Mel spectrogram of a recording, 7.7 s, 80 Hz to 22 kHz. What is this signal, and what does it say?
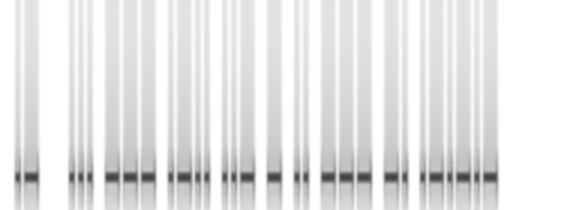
Morse code, heard as a keyed tone, about 20 wpm, 700 Hz. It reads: A SOLUTION.
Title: Sentences with 4-Word Phrases - 20wpm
